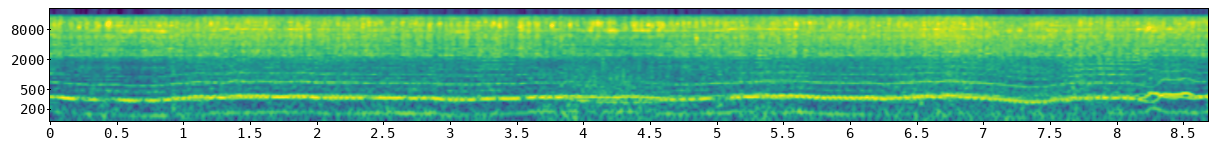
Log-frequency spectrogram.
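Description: Small drone's motors and propellers whining steadily, heard from a camera mounted on the drone itself, the pitch swaying gently up and down. Near the end the pitch wobbles unevenly.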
